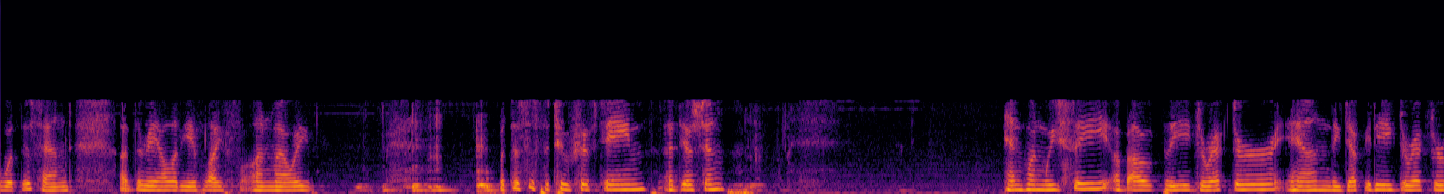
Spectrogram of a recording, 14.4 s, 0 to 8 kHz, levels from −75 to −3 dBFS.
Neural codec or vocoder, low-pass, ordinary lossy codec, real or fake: none; 7.2 kHz; AAC, 16 kbps; real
